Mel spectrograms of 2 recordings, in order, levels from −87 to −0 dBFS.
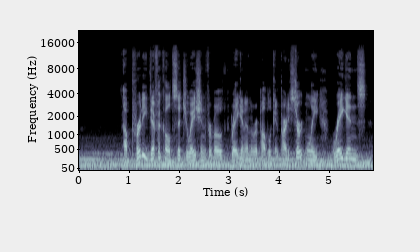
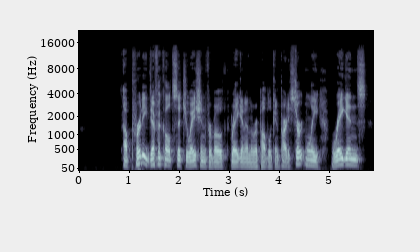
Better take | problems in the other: second | low rumble; noticeable; throughout; 15 dB below the speech

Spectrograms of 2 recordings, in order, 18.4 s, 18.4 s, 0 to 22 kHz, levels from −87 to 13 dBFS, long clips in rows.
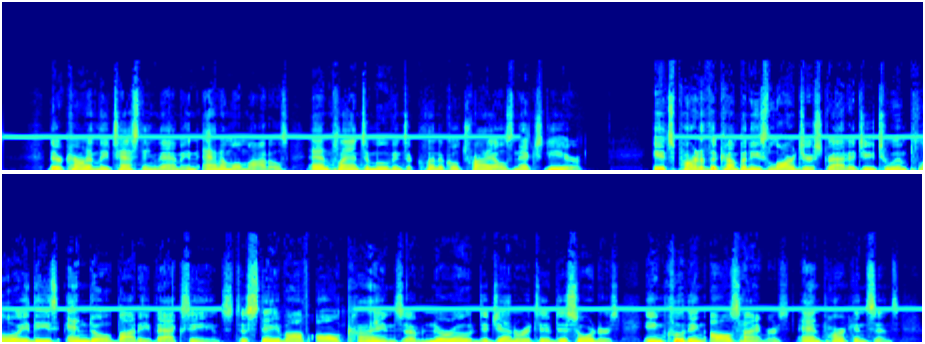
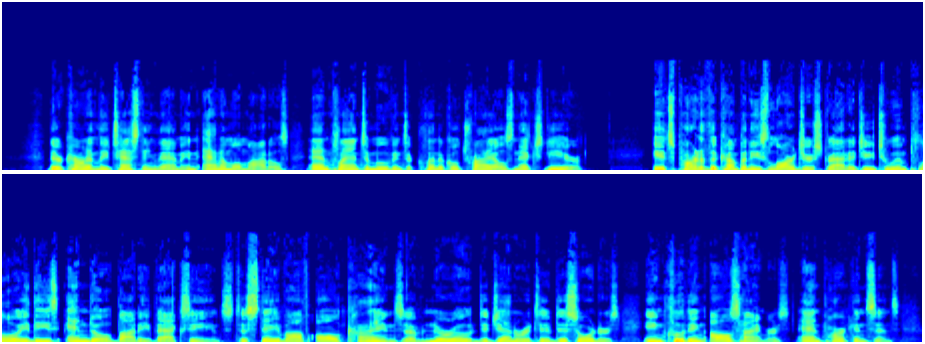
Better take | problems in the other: second | high-pitched whine; noticeable; until 5 s, from 6.5 to 11 s and from 13 s on; 4.5 kHz, 15 dB below the speech

